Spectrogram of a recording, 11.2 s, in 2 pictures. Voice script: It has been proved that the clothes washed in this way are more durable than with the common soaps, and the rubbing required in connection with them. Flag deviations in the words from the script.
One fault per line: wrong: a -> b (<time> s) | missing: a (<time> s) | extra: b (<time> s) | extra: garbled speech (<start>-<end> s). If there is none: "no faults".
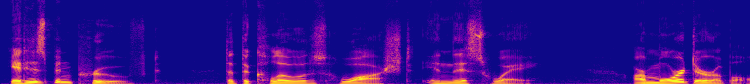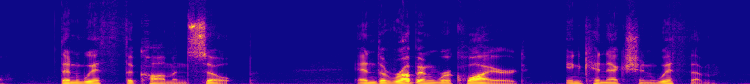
wrong: soaps -> soap (7.0 s)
